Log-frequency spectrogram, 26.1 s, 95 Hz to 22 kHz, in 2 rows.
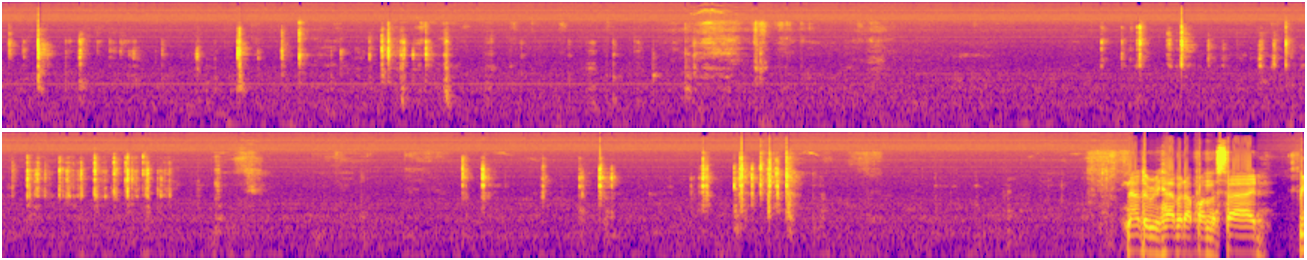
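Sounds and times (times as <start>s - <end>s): metal hardware clicking and rattling: 0.0s - 7.8s, 11.0s - 15.3s.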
